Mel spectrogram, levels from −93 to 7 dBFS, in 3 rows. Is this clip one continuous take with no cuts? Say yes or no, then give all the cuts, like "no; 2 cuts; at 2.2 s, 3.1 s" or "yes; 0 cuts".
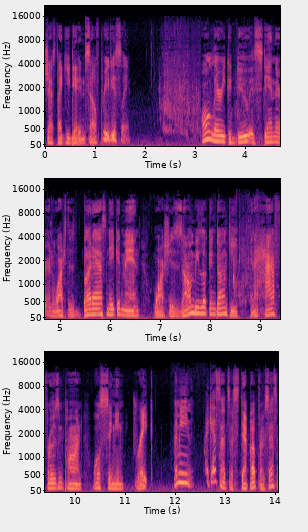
no; 2 cuts; at 3.1 s, 11.9 s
